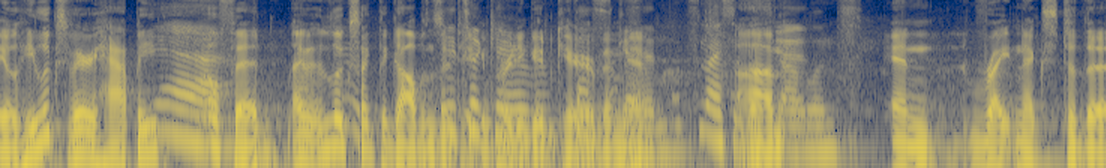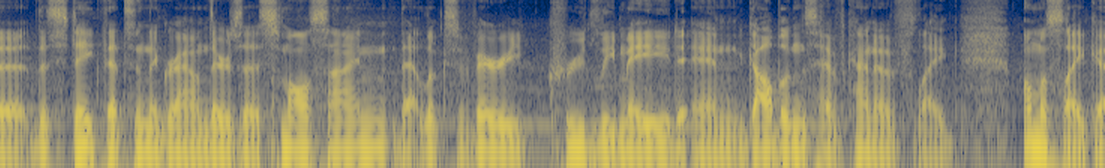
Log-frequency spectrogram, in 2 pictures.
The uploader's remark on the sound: Live from PodCon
